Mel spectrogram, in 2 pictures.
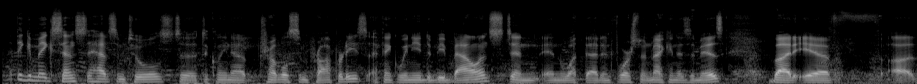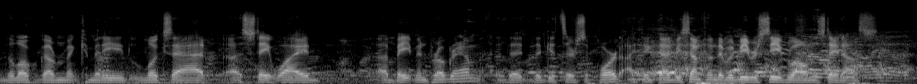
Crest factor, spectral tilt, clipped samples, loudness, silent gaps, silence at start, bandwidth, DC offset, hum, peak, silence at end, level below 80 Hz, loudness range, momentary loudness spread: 22 dB; -4.5 dB/octave; under 0.1%; -29 LUFS; none; 0 s; 15.5 kHz; under 0.1%; none; -8 dBFS; 0 s; -46 dBFS; 7 LU; 12 LU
